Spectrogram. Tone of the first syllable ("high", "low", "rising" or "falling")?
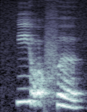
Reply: falling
